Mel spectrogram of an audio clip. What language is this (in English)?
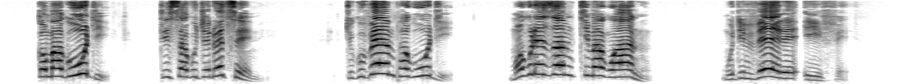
Nyanja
